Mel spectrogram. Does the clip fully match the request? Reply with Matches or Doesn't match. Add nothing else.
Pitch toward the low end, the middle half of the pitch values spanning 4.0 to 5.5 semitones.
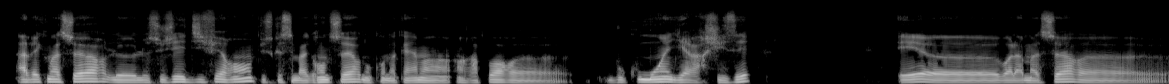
Doesn't match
